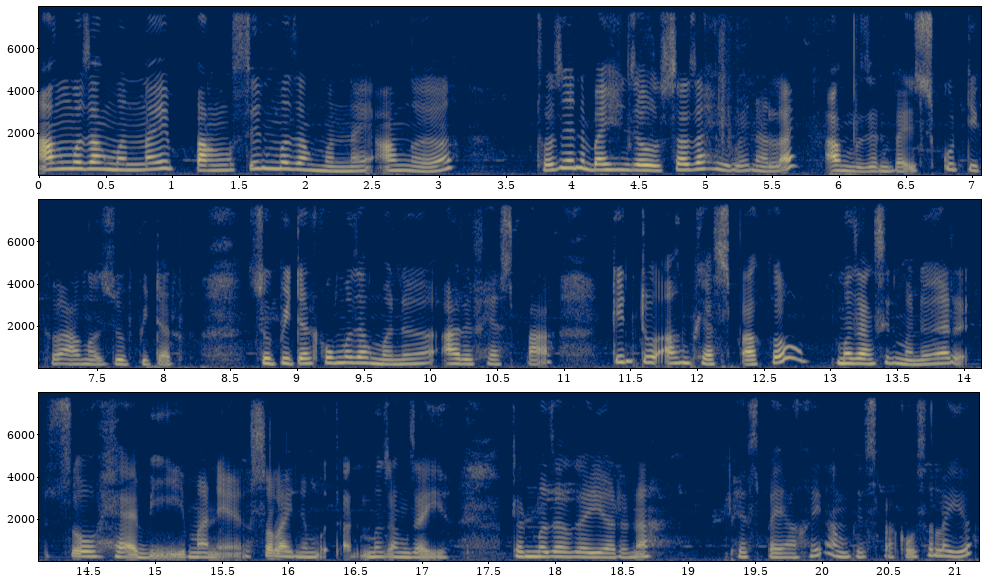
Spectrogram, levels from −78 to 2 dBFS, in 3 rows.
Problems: none marked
